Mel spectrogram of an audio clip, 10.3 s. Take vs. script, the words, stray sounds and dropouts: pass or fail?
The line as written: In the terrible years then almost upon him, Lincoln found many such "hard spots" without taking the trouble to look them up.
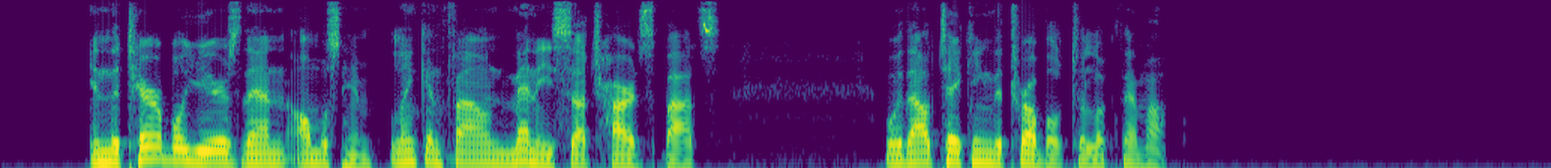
fail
